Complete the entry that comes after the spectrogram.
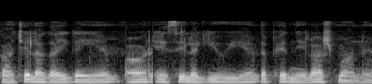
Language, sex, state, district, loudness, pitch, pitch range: Hindi, male, Maharashtra, Pune, -17 LUFS, 105 Hz, 100-110 Hz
